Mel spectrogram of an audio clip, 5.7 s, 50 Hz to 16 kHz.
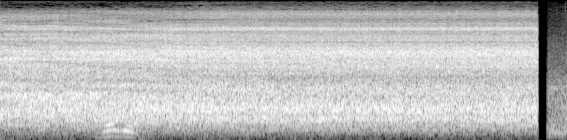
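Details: FM receiver tuned to 92.5 after the transmitter carrier was turned off: a steady, even rushing hiss with no programme, then a sudden cut; the receiver is sitting on a dead carrier.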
